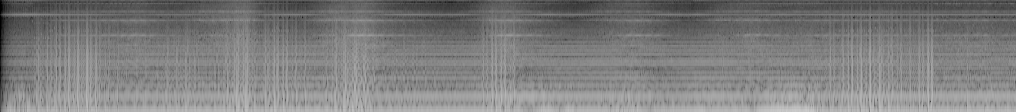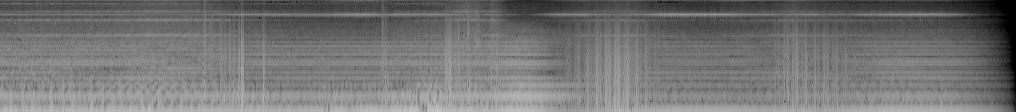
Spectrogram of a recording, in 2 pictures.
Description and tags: This is the sound of electromagnetic waves being captured from a laptop computer.
waves, digital, glitch, electromagnetic, static, hum, interference, computer, electronic, noise, buzzing, glitchy, radio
